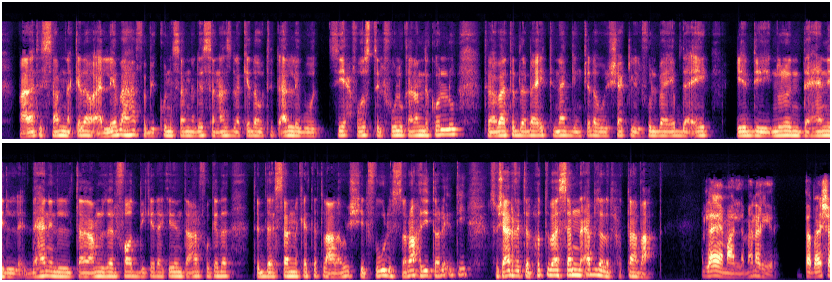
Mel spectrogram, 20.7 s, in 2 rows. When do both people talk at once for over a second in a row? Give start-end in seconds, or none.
none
